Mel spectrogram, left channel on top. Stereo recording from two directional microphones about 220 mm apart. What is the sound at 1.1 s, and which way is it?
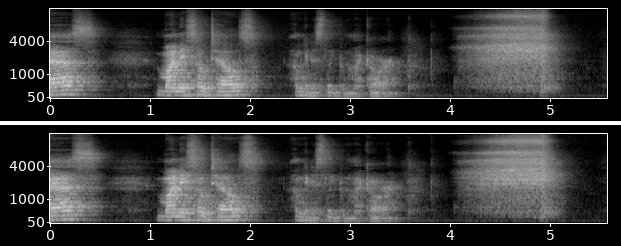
Speech, 40° right (ahead or behind).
